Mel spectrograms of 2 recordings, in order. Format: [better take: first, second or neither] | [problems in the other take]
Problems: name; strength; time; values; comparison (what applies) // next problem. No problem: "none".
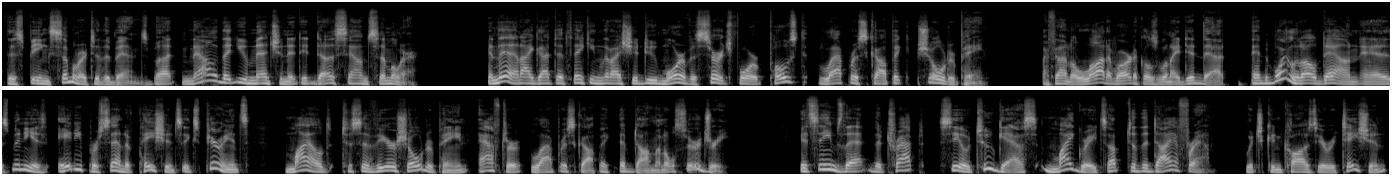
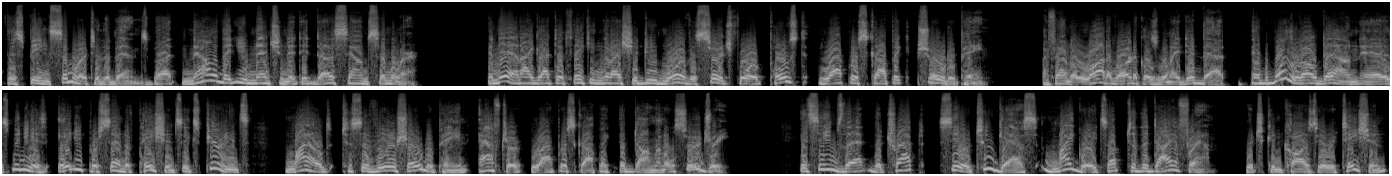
first | distortion; heavy; 6 dB below the speech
